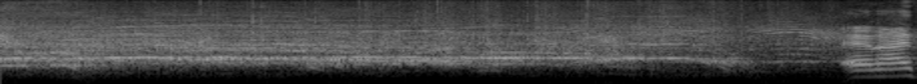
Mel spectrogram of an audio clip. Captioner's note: applause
